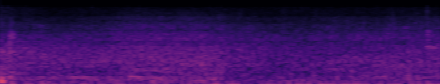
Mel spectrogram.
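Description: Faint, steady outdoor background noise with no distinct sound event.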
